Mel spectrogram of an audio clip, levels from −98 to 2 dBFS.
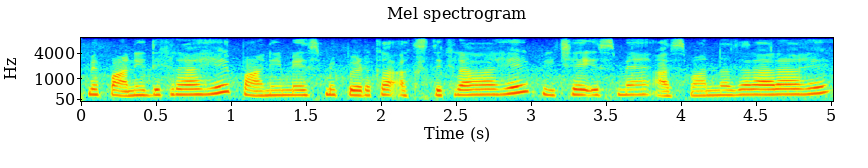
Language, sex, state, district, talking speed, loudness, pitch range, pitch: Hindi, female, Bihar, Jamui, 250 wpm, -20 LUFS, 190-215 Hz, 205 Hz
